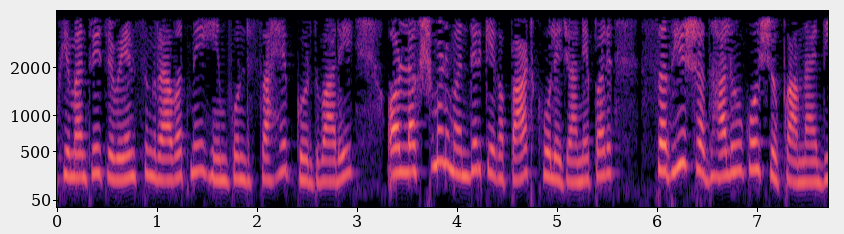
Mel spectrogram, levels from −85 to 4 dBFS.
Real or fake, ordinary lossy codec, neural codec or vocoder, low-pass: real; none; none; 3.6 kHz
